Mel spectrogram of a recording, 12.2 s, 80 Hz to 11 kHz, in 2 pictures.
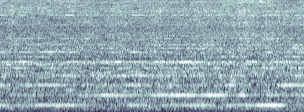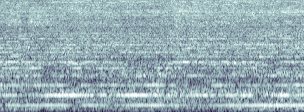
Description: Okay, My Blue Regina Electrikbroom 3 Speed Vacuum From The 1970s Came Today, But Goodness Me, That Motor Is Dry After Someone Washed It, Especially The Fan, It Makes Grinding Noises When I Was Vacuuming The Floor Where The Roomba Doesn't Reach.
